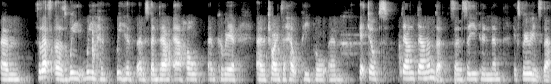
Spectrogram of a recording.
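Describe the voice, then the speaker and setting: At a fairly slow pace, a woman speaks in a medium pitch with monotone, flat intonation. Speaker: webinar host, recruitment company owner. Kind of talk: webinar presentation. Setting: online webinar from office. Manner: halting, many fillers and repetitions.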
